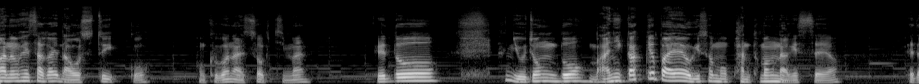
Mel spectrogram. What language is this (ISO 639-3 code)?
kor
